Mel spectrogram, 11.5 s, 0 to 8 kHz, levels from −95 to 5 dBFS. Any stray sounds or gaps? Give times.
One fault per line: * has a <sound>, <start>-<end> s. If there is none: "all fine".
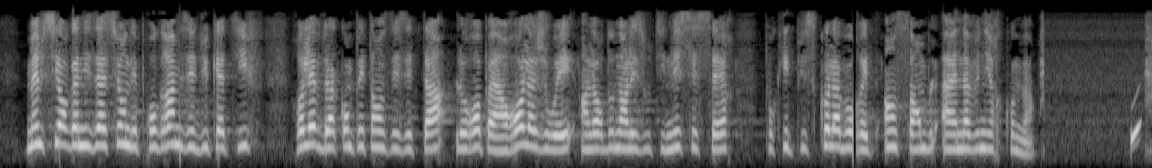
* has a dropout, 8.5-8.6 s
* has a chirp, 11.3-11.4 s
